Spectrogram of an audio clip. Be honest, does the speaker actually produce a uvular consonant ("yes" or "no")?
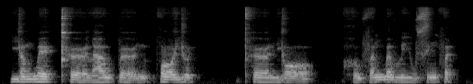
no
